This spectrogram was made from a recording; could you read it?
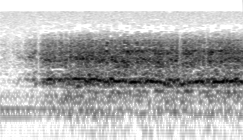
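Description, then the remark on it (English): A new car's engine roars steadily at high revs as it speeds along a steep grade with sharp turns, a strained, continuous drone with a sustained tonal whine, loud throughout with no voices. “Take it easy, Darryl. This is a steep grade. Quit worrying. The new car handles great.”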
